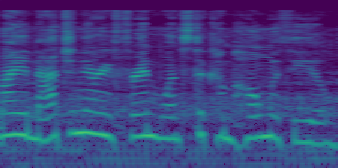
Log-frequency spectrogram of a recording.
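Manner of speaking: ordinary talk, nothing marked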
